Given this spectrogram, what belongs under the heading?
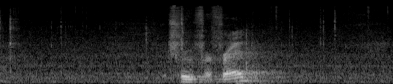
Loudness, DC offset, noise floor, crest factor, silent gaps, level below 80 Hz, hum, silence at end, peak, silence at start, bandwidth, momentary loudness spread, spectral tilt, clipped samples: -24 LUFS; under 0.1%; -45 dBFS; 20 dB; none; -56 dBFS; none; 0 s; -8 dBFS; 0 s; 16.5 kHz; 23 LU; -5.5 dB/octave; under 0.1%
